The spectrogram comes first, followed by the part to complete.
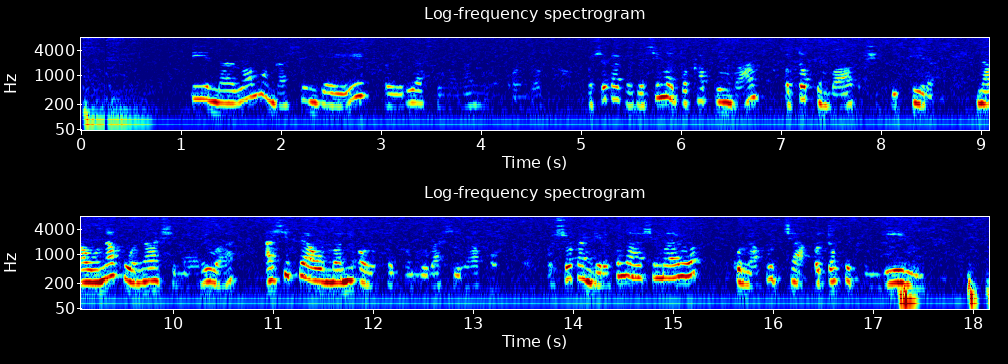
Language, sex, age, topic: Oshiwambo, female, 18-24, finance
